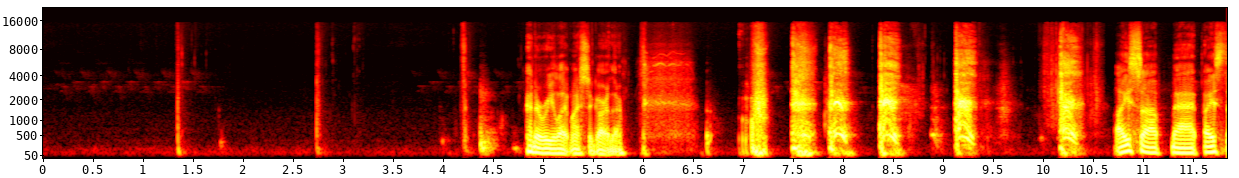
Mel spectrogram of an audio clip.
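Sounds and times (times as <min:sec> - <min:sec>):
speech: 0:04.8 - 0:06.1, 0:10.8 - 0:11.8
person coughing in a harsh hacking fit: 0:07.0 - 0:10.6.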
